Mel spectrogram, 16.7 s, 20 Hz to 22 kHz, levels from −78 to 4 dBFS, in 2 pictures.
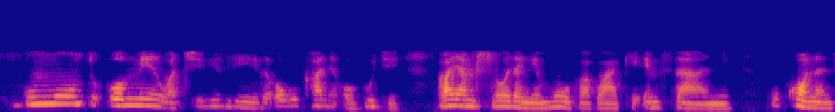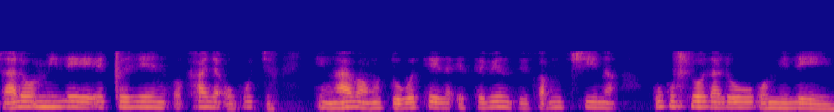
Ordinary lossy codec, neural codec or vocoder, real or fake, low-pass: AAC, 16 kbps; codec, 24 kHz, 0.5 kbps, DualCodec; fake; 7.2 kHz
